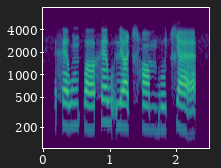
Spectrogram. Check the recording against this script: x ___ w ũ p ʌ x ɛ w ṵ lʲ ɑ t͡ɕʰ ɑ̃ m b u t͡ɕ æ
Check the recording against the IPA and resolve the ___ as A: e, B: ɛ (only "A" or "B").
B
